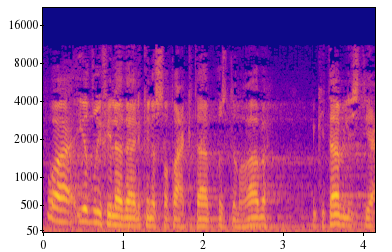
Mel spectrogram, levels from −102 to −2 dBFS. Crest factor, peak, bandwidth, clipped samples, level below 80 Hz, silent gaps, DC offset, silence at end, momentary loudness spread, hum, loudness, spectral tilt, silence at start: 16 dB; -6 dBFS; 11.5 kHz; under 0.1%; -42 dBFS; none; under 0.1%; 0 s; 14 LU; none; -22 LUFS; -5 dB/octave; 0 s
